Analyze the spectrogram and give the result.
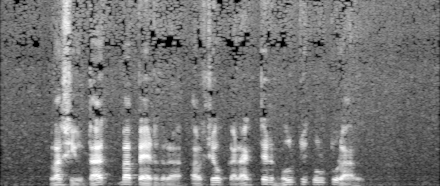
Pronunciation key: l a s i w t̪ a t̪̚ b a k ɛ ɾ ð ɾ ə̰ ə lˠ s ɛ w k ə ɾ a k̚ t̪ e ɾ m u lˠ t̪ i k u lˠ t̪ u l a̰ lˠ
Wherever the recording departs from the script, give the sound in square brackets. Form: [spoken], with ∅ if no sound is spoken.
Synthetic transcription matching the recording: l [ə] s i w t̪ a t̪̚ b a [p] ɛ ɾ ð ɾ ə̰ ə lˠ s ɛ w k ə ɾ a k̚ t̪ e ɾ m u lˠ t̪ i k u lˠ t̪ u [ɾ] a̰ lˠ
